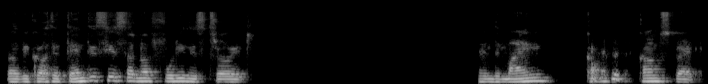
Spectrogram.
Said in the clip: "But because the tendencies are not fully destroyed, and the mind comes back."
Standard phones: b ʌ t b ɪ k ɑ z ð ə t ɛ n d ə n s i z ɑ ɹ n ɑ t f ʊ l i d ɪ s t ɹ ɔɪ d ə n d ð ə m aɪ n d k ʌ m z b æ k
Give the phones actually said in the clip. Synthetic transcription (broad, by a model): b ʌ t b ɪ k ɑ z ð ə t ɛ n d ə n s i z ɑ ɹ n ɑ t f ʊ l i d ɪ s t ɹ ɔɪ d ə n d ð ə m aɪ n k k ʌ m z b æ k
